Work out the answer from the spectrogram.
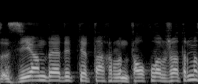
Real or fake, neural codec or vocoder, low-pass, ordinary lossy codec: real; none; 7.2 kHz; none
